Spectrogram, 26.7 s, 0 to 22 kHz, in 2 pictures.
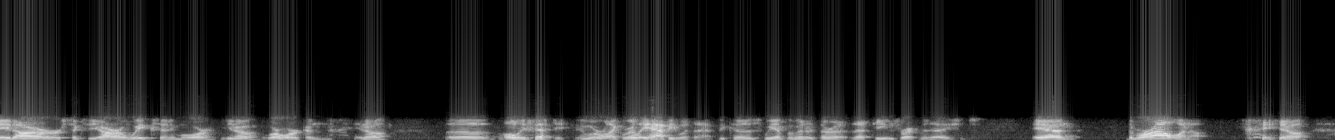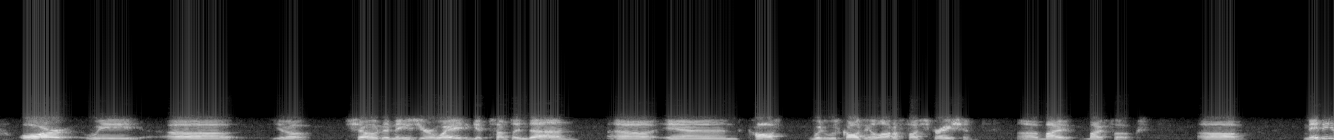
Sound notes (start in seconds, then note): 12.5 laugh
